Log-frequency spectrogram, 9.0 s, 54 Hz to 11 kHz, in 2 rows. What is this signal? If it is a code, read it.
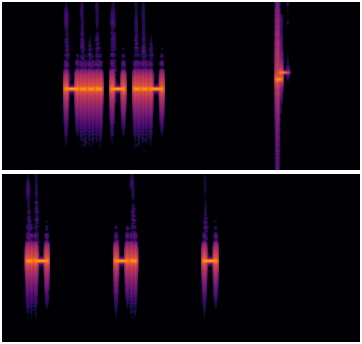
Morse code, heard as a keyed tone, about 25 wpm, spaced as for 13 wpm, 700 Hz. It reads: BTU ANT
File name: Top 20 QSO Elements - 6x Character Spacing - 25wpm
